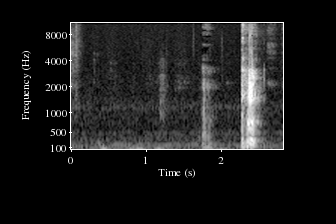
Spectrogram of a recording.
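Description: A short, harsh cough bursts out near the end, close and fairly loud, after a quieter throaty sound a moment earlier; otherwise the background stays low with no talking.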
